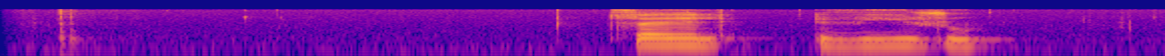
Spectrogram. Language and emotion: Russian, neutral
